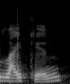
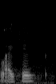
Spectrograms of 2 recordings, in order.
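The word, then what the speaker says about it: lichen: lighter blue is called Blue lyen l i c hen I think that's how you say it lying the green is Fern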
